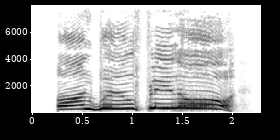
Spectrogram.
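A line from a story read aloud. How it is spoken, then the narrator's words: Creature howling. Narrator (Russian): взвыла тварь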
